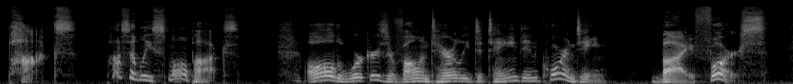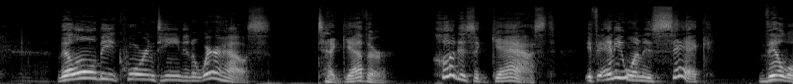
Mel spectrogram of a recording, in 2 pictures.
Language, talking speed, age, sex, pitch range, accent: English, 110 wpm, 40-59, male, 125-175 Hz, American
